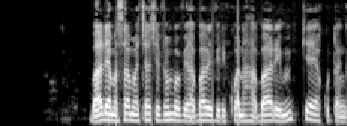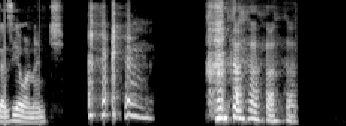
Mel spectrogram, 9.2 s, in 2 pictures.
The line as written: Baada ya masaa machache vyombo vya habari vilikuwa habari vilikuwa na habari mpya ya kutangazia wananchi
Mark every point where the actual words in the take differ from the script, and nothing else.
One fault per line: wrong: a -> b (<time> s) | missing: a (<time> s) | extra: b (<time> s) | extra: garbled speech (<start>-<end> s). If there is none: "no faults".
missing: habari vilikuwa (3.2 s)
